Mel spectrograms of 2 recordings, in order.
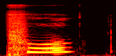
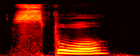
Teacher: this is aspiration and we transcribe it using a superscript h the word Spool in contrast does not have this aspiration following the P so we do not put the superscript H in transcription so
